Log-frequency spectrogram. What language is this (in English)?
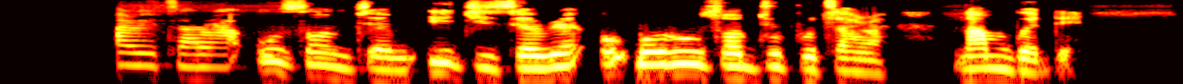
Igbo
